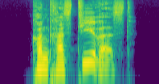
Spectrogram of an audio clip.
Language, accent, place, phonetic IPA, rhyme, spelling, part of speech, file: German, Germany, Berlin, [kɔntʁasˈtiːʁəst], -iːʁəst, kontrastierest, verb, De-kontrastierest.ogg
- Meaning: second-person singular subjunctive I of kontrastieren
